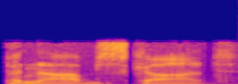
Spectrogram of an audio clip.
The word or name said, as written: Penobscot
